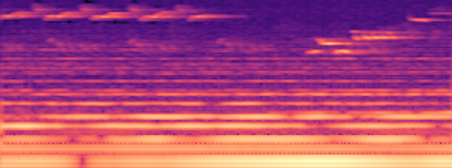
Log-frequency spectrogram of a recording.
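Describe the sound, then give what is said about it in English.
Birds sing high in the forest canopy, thin repeated chirps and whistles drifting in over a steady, low droning hum, with no one talking. “Take some time now to walk as you listen to the birds high up in the canopy, and continue to relax more and more deeply with each step you take.”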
